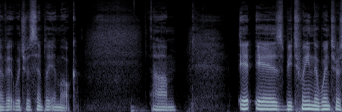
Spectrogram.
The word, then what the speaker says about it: Imbolc: years ago about it, and I liked their pronunciation of it, which was simply Imbolc.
